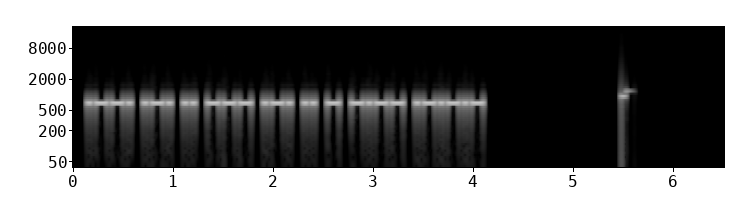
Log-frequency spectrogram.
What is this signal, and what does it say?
Morse code, heard as a keyed tone, about 32 wpm, 700 Hz. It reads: PRIORITY.
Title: Sentences from Top 1600 Words 30wpm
